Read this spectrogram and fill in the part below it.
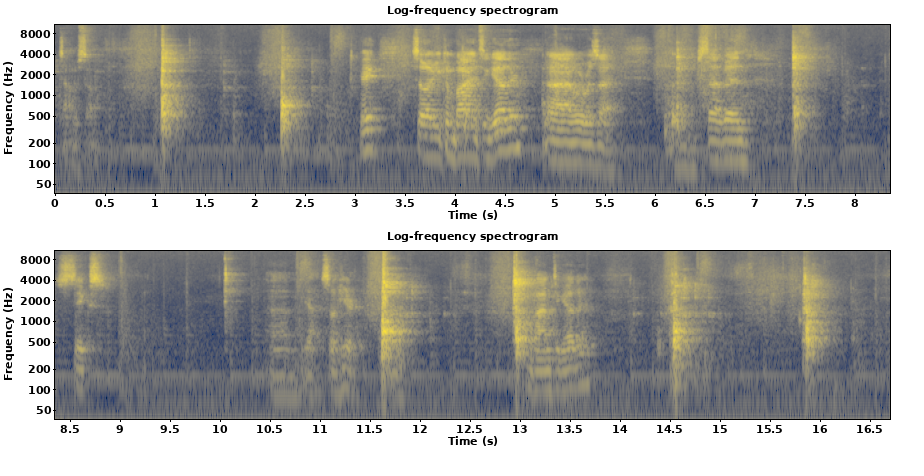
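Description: Hands strike the arms of a wooden training dummy with sharp knocks.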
